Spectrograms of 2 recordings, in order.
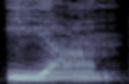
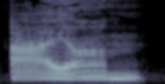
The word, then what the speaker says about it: Eon: no sir you know in english your name is not pronounced eon it is pronounced ion an atomic term and when the american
